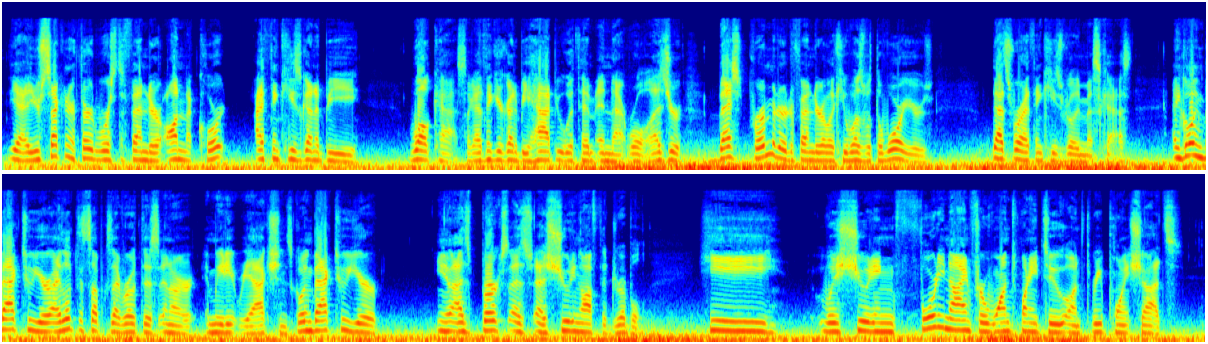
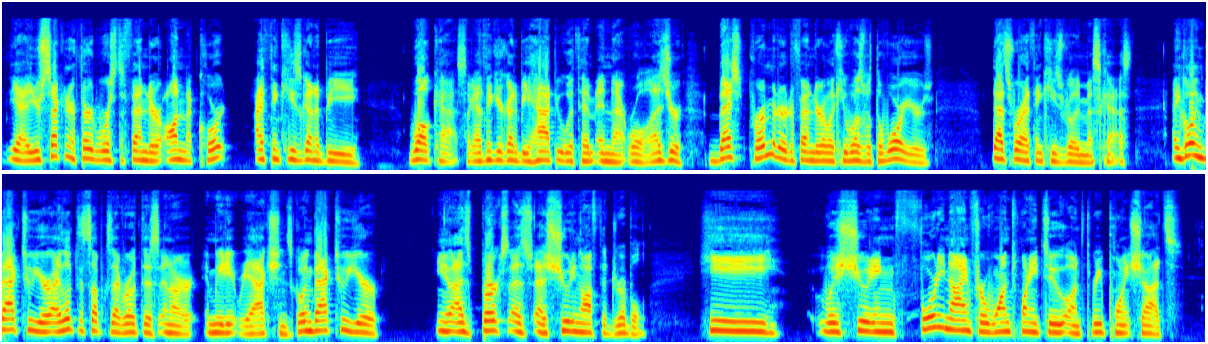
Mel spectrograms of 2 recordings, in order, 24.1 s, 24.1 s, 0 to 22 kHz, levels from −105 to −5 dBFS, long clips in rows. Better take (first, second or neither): second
